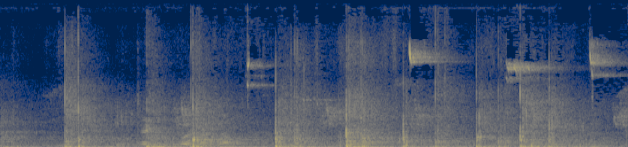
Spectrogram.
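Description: A basketball being dribbled on a hard court, a bounce about every three-quarters of a second, with a few short high squeaks from about halfway in.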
